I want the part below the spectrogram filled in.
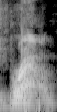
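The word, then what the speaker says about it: Braun: Brun Brown it's it's brown but e at the end no no no it's it's spelled b r a u n but it's pronounced Brown like Brun but brown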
